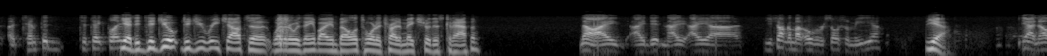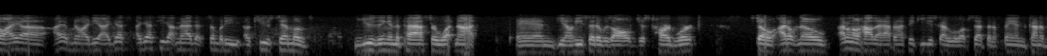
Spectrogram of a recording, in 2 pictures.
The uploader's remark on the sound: Bellator MMA conducted a media conference call with it's roster.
